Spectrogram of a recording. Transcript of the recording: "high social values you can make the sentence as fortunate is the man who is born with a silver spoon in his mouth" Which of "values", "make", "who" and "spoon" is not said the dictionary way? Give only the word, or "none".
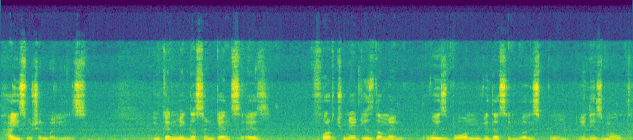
values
